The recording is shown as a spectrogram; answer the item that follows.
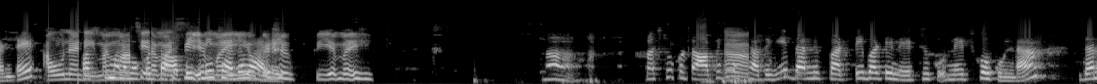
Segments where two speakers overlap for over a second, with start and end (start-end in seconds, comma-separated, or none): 0.8-2.7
